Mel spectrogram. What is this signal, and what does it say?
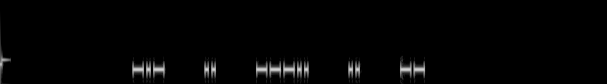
Morse code, heard as a keyed tone, about 36 wpm, spaced as for 16 wpm, 700 Hz. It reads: KI8IM
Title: USA Call Signs - 5 Characters - 4x Character Spacing - 35wpm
